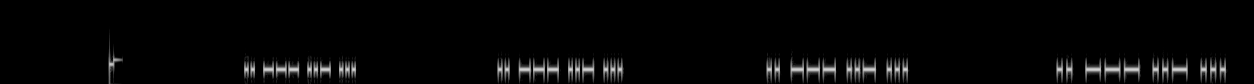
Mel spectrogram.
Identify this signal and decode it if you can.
Morse code, heard as a keyed tone, about 30 wpm, 690 Hz. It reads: IOUS IOUS IOUS IOUS
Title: Speed-Racing Prefixes and Suffixes 25wpm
